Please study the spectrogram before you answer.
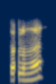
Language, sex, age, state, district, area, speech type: Tamil, male, 30-45, Tamil Nadu, Dharmapuri, urban, conversation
